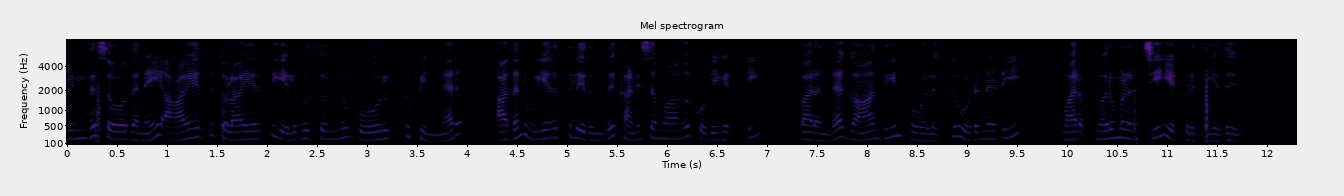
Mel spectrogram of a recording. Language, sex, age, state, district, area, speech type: Tamil, female, 45-60, Tamil Nadu, Erode, rural, read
